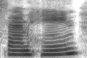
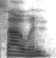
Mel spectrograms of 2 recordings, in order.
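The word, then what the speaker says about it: Samhain: you look at it it looks like it's pronounced Sam Hayne but the actual Celtic uh pronunciation is Sinn correct correct old an old one old old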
